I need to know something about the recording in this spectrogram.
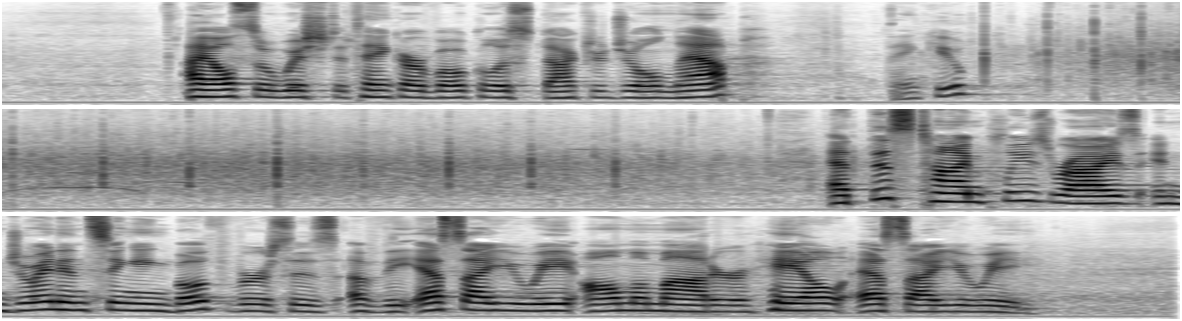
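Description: A middle-aged woman speaks calmly into a microphone over loudspeakers in a large hall.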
